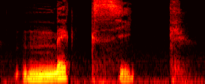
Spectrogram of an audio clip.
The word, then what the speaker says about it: Mexique: Mexique. It's really the X. Huh? Le Mexique. And then remember this Q-U-E, it's only K.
